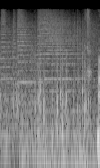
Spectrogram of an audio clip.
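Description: Film soundtrack of horses galloping: a quick, uneven clatter of hoofbeats under music.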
